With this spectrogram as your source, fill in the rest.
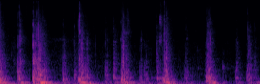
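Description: Feet shuffle and tap on a wooden floor as people dance.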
